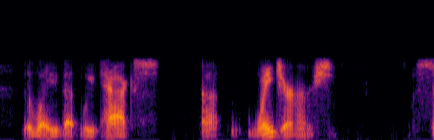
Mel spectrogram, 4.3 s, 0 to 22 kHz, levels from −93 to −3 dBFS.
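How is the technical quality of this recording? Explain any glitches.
Quality is poor, marred by heavy mobile-codec damage across the whole recording.

AMR narrowband mobile codec, throughout: a vocal-tract model rebuilds speech from sparse pulses within roughly 150 Hz to 3.5 kHz, leaving nothing above 3.6 kHz. The speech sounds muffled, buzzy and synthetic, which fits one of the lowest bitrate modes, around 5 kbps.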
